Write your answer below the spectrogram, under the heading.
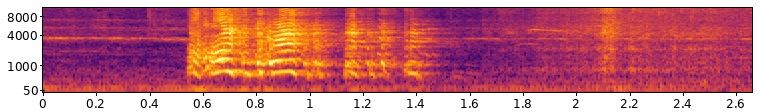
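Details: Single pet turkey kept alone, described as very aggressive and wanting a mate, gives a loud rapid rattling gobble lasting about a second, followed by quiet background hum.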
